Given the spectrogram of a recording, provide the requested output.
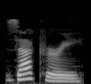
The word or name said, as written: zackary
